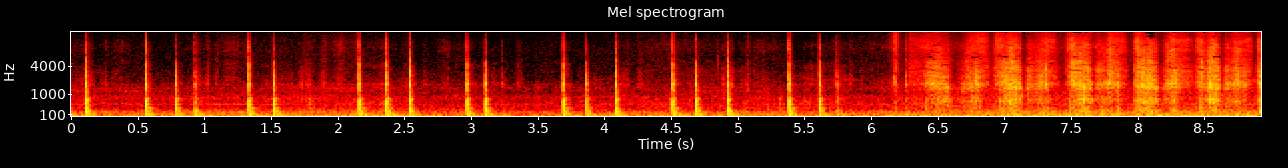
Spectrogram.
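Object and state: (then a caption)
Laminated cardboard hardcover book. Fingernails tap a large, solid, flat laminated cardboard hardcover book in a series of short, sharp, dry clicks for about six seconds. They then scratch and rub its glossy cover, making a dense, bright, rasping texture that continues to the end.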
